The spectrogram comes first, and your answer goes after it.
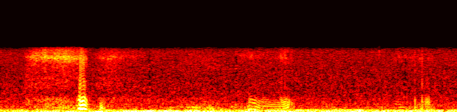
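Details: Siamese cat indoors giving a short wavering meow, then a second bent, rising-falling meow a couple of seconds later, over a low room hum with faint background talk.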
